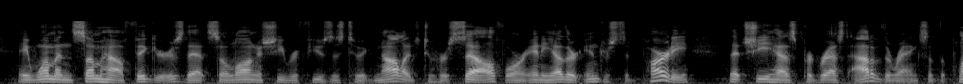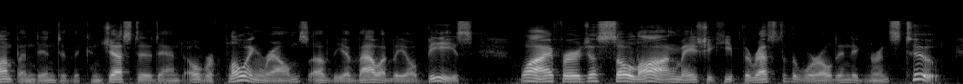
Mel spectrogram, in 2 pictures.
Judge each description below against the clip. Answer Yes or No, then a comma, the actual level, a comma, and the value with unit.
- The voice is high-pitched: No, low, 105 Hz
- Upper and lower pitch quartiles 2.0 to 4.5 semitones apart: Yes, average, 3.8 semitones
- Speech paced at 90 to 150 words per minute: No, average, 175 wpm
